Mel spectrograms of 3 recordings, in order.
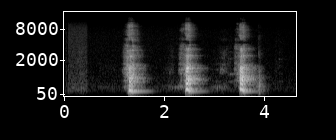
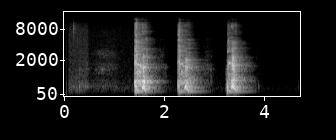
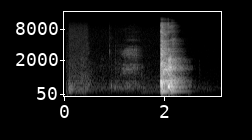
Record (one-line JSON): {"exhalation_length": "4.6 s", "exhalation_amplitude": 17406, "exhalation_signal_mean_std_ratio": 0.27, "three_cough_length": "4.7 s", "three_cough_amplitude": 23186, "three_cough_signal_mean_std_ratio": 0.3, "cough_length": "3.2 s", "cough_amplitude": 24620, "cough_signal_mean_std_ratio": 0.23, "survey_phase": "beta (2021-08-13 to 2022-03-07)", "age": "65+", "gender": "Male", "wearing_mask": "No", "symptom_none": true, "smoker_status": "Ex-smoker", "respiratory_condition_asthma": false, "respiratory_condition_other": false, "recruitment_source": "REACT", "submission_delay": "1 day", "covid_test_result": "Negative", "covid_test_method": "RT-qPCR", "influenza_a_test_result": "Unknown/Void", "influenza_b_test_result": "Unknown/Void"}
